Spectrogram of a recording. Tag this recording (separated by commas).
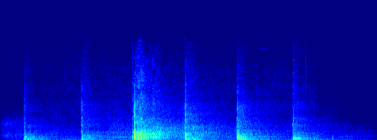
Walk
